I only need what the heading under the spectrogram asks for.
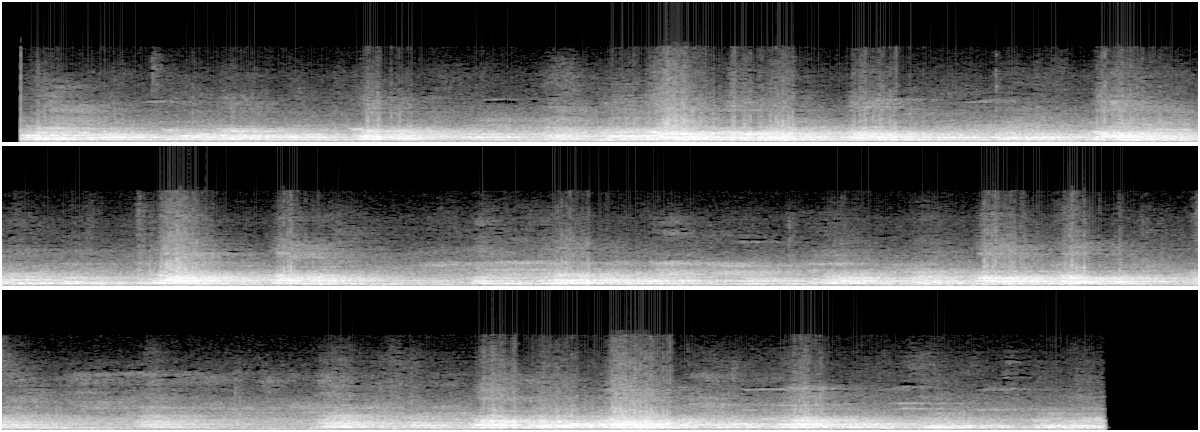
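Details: Several dogs barking together at a dog facility, dense overlapping yaps and barks in rapid bursts with no pauses, loud and continuous, briefly dipping near the end before resuming.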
